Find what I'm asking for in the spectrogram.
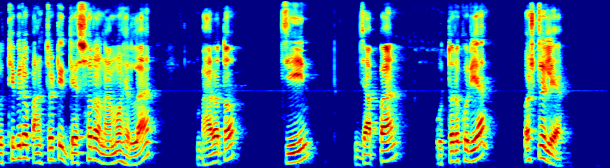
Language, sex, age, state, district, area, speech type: Odia, male, 18-30, Odisha, Jajpur, rural, spontaneous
